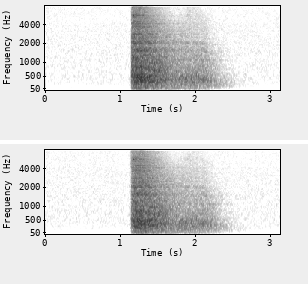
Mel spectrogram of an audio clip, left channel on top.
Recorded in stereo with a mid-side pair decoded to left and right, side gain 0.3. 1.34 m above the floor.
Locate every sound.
1.1 s a gunshot: 40° left, 2 m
